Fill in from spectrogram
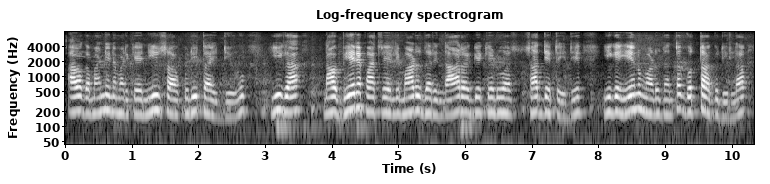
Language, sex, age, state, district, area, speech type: Kannada, female, 60+, Karnataka, Udupi, urban, spontaneous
